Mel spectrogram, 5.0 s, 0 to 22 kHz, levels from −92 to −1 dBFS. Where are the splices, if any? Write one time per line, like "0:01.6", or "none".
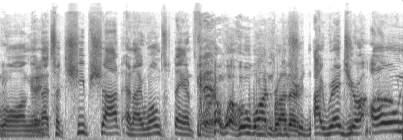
0:03.9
